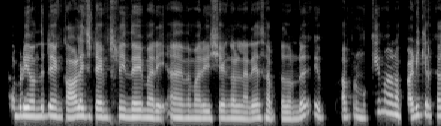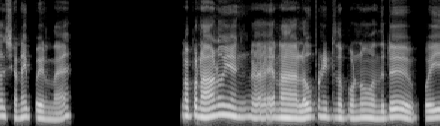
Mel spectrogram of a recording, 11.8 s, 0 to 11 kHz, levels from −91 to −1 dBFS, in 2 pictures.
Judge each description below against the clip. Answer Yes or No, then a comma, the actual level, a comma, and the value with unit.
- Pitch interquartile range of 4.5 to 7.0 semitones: No, average, 3.5 semitones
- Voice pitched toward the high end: No, medium, 155 Hz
